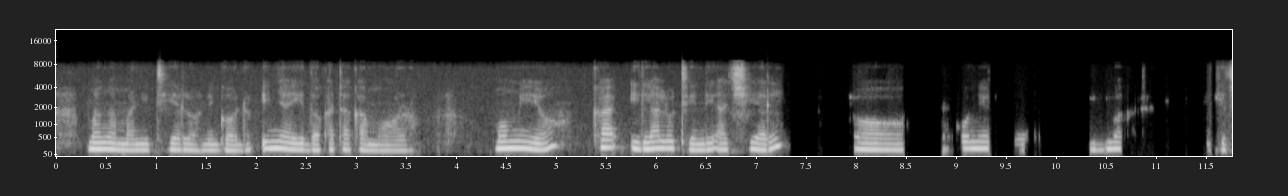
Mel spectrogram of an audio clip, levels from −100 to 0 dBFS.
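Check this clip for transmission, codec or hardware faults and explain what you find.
One fault recurs in the second half: speech suppressed in double talk, from 7.22 to 7.65 s, 7.89 to 9.99 s and 10.3 to 11.64 s. The speech sinks by as much as about 40 dB, in patches or in near-total cut-outs. The likely cause is an echo canceller that could not tell the talker from loudspeaker echo while both sides spoke, so it attenuated everything. A waveform shows the envelope collapsing in these spans, and a spectrogram shows the energy fading to near-blank. The audio is band-limited to 8 kHz throughout, which points to the call path.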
